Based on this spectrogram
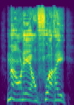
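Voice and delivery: high, very loud yell; furious shouted order. A narrator's reading. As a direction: yell it like holding someone at gunpoint. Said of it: "cria Maddy". (cri furieux)

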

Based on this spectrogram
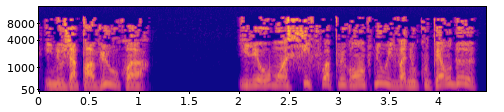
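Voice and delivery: high, loud panicked cry. A narrator's reading. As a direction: voice climbing in terror. Yacht charging at their boat.

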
